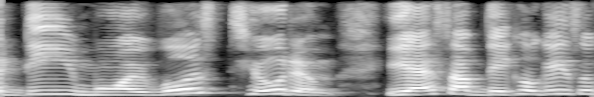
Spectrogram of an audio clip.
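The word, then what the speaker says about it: De Moivre: यस, तो ये बोलने में थोड़ा डिफरेंट है बट एक्चुअली ये फ्रेंच नाम है, इसलिए हम इसे इस तरह से प्रोनाउंस करते हैं, डी मोइवोस थ्योरम।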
